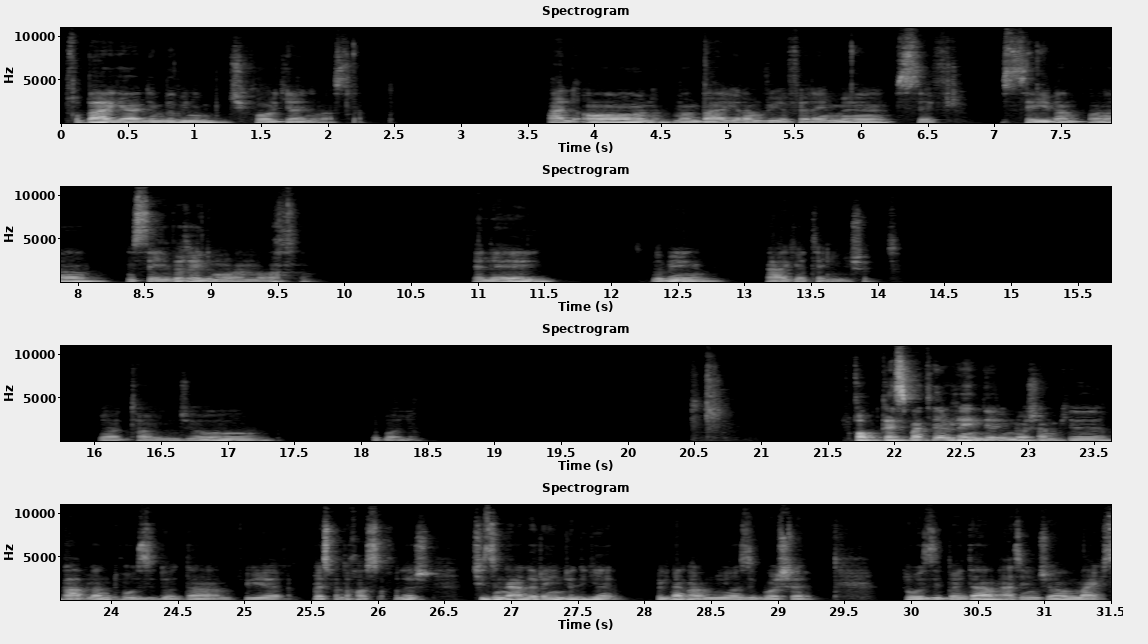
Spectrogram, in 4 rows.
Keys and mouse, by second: 2.1 shift+middle click, 4.8-5.9 drag, 7.2-9.6 drag, 10.5 space, 20.4 space, 21.1 space.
